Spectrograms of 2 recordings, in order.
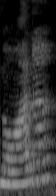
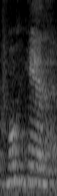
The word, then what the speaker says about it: Mohana: Somebody correct me if I'm wrong, but I think it's Moana with red shoes. Mohana. Thank you. I knew I was going to say it wrong.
